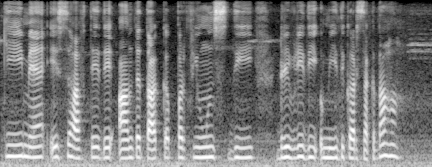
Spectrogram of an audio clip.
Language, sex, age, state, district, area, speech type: Punjabi, female, 45-60, Punjab, Ludhiana, urban, read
